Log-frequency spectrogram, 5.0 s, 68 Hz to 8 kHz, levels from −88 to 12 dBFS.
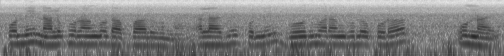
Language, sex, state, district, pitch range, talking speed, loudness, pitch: Telugu, female, Telangana, Mahabubabad, 175-190 Hz, 130 wpm, -16 LUFS, 180 Hz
